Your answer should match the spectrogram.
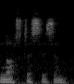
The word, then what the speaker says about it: gnosticism: become known as gnosticism but it's spelt with a silent g so if you're reading it and you've never heard it said it's gnosticism but it's just gnosticism um and uh gnostic is the greek word for knowledge see they have a silent g we have a silent k all language is messed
